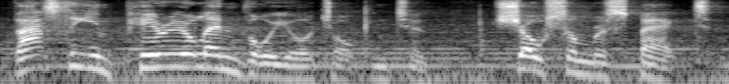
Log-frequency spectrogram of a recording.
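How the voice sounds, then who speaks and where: Wary, higher-pitched loyal soldier. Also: male voice, very animated, normal speed. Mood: firm, defensive. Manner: earnest, cautious. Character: loyal, wary male imperial soldier companion. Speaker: game character. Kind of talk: video game dialogue acting. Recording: orchestral game music behind the voice. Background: loud music.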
